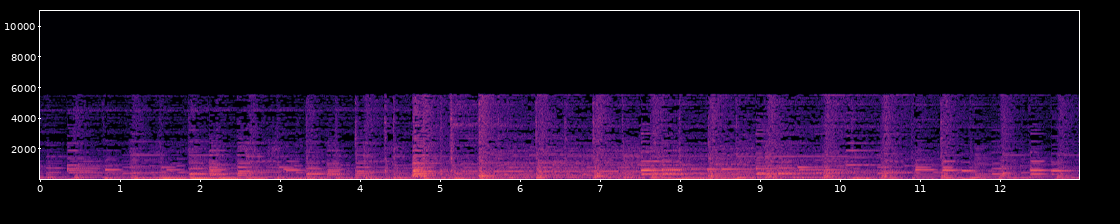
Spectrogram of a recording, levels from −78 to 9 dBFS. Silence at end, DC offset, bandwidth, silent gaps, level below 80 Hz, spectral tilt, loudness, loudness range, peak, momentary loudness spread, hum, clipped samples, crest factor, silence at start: 0 s; under 0.1%; 5.8 kHz; none; -32 dBFS; -10.5 dB/octave; -26 LUFS; 2 LU; -6 dBFS; 7 LU; none; under 0.1%; 20 dB; 0 s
